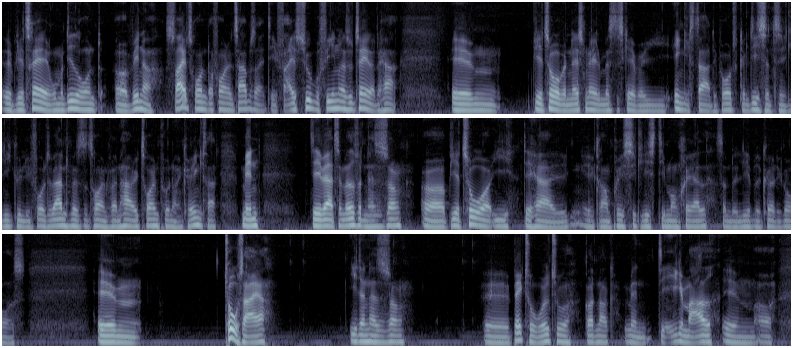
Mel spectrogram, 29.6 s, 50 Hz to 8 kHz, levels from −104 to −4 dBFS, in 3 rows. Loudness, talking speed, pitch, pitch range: -43 LUFS, 210 wpm, 120 Hz, 110-125 Hz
